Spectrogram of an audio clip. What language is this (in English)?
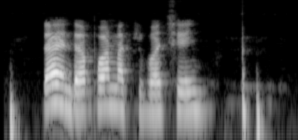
Taita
